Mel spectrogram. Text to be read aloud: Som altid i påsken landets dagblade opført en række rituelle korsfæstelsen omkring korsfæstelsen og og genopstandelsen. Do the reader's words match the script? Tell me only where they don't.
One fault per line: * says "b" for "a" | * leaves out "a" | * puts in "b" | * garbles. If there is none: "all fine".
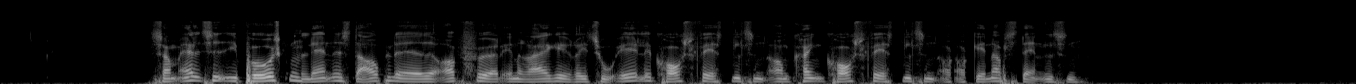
all fine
